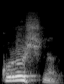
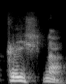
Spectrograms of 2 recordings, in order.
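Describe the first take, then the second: First: The first syllable sounds like kru. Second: The first syllable sounds like kri. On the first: The speaker calls it right. "It should be कृष्ण" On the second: The speaker calls it wrong. "Not कृष्णा। क्री बना देते हैं instead of रू"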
